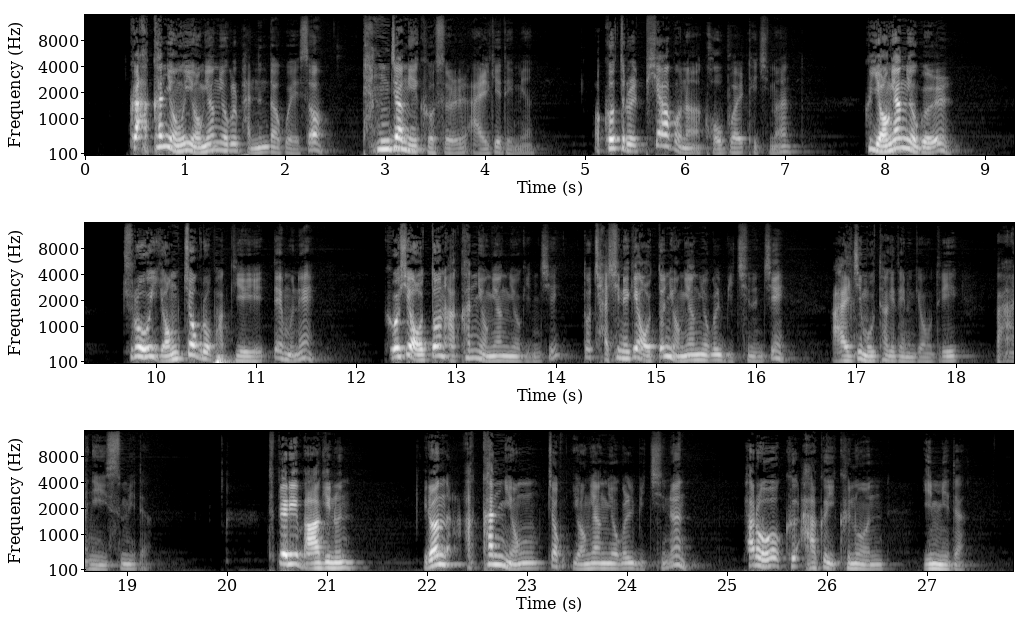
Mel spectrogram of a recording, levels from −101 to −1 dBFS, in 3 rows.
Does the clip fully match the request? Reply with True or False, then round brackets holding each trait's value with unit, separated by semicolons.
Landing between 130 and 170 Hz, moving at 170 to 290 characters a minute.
True (135 Hz; 275 characters per minute)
